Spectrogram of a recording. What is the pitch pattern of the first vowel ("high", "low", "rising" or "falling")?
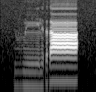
low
